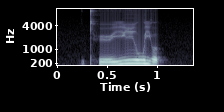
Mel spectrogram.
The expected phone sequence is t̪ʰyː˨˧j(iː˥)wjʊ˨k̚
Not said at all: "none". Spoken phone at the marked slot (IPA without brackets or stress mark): iː˥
